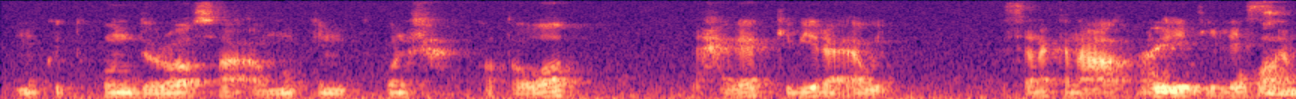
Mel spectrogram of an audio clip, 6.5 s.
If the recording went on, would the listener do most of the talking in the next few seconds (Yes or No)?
Yes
